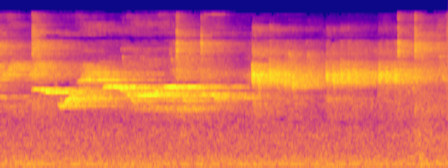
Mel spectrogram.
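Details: Kept white-rumped shama, housed near red-whiskered bulbuls, singing in a bulbul-like voice: long clear whistled notes, some gliding upward, then brighter high phrases with sharp onsets, over a faint steady low hum.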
